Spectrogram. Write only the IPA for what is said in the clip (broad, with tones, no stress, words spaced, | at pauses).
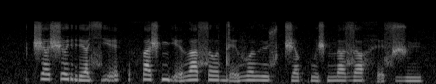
t͡ʃɐ˦ʃə˦rʲa˨sʲḛ˦ | θa˦ʃnʲḛ˦˨ða˦s ɤ˦dḛ˨və˦ ðy˨st͡ʃɐ˨˦kʷe˨ʃ nɐ˦zɐ˦ hḛ˨sʒy˦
